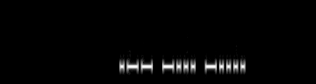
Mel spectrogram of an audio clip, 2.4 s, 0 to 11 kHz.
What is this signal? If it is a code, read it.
Morse code, heard as a keyed tone, about 42 wpm, 700 Hz. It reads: WB6
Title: USA Call Sign Prefixes - Repeated 2x - 45wpm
